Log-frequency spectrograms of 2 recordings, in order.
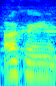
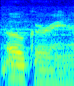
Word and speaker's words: Ocarina: back filming even more Ocarina of Time even though people are stupid and think it's Oak Arena but you know what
